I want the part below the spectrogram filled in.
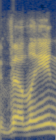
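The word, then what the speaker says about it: villein: want to make certain that I um okay Vine is spelled v i l l e i n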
